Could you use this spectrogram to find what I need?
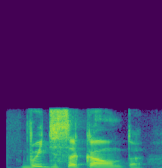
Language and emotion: Russian, angry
